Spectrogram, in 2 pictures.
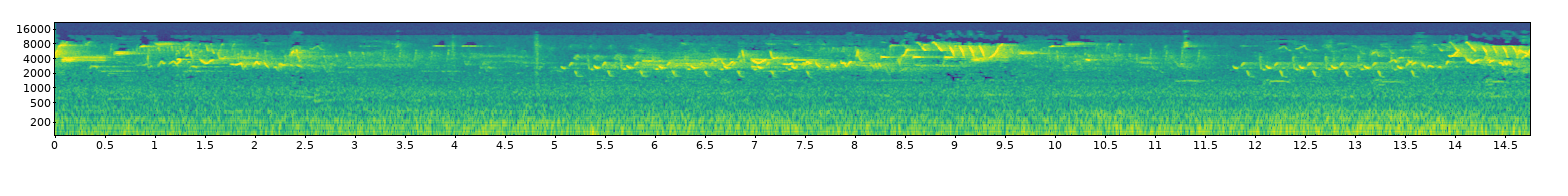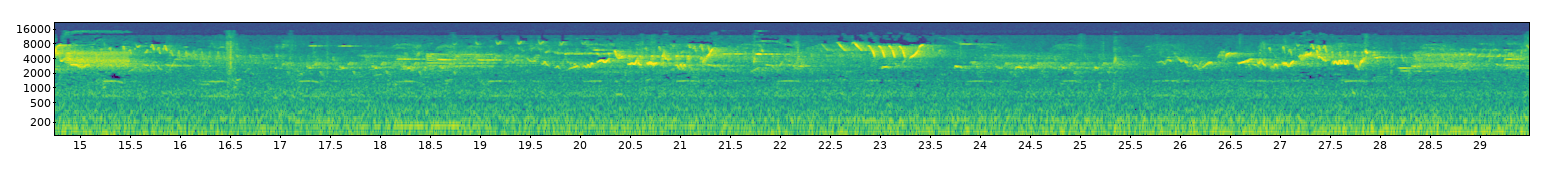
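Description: Birds chirping and trilling again and again over a steady low background rumble.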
